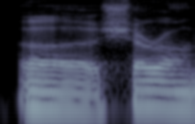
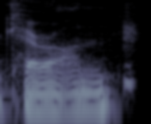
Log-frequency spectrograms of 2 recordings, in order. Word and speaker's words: Charon: Charon or Charon. Yeah, I like the Chiron pronunciation.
